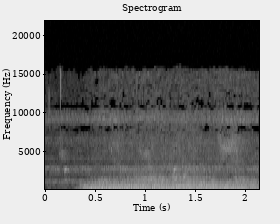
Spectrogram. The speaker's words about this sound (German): Ich habe eine Aufnahme gefunden, mhm. wo man das so ein bisschen hören kann, wie sich Elefanten auf den tiefen Frequenzen unterhalten.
